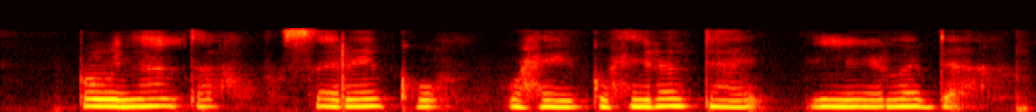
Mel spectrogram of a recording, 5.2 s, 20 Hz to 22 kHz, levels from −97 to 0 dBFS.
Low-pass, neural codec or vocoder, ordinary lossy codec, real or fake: 7.2 kHz; codec, 16 kHz, 1.1 kbps, Voila-Tokenizer; none; fake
